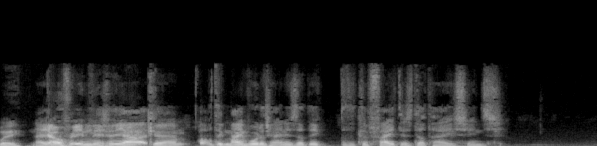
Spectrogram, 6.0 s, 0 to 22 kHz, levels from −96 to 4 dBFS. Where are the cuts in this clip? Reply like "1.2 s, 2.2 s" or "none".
1.5 s, 1.9 s, 2.7 s, 3.3 s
